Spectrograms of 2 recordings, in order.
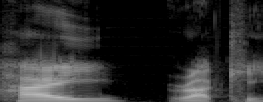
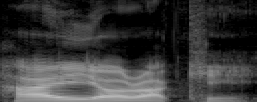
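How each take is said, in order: First: Hierarchy said as ai-ra-ki, no extra vowel; correct pronunciation. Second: Put-on hierarchy drawn out slowly as a-i-a-ra-ki, the old way; old wrong pronunciation. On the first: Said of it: "hierarchy 이렇게 발음해요". (원어민처럼 아이라키로 발음) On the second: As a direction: say hierarchy slowly with an extra a-i-a at the start. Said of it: "hierarchy 이렇게 발음을 했는데". (예전식으로 아이아라키 하고 천천히 발음) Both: Shown as a demonstration.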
